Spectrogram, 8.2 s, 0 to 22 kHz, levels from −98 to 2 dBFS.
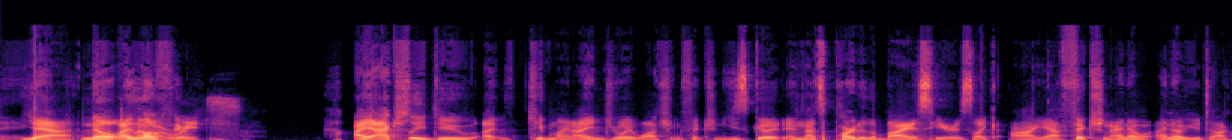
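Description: A short recording of speech, with no technical fault to be heard in it. Nothing goes wrong at any point in the audio.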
